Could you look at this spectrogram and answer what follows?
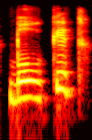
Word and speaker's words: bouquet: le puede colocarle Okay bouquet del francés la terminación en t no es una característica del español por lo que se ha eliminado y la secuencia ou tampoco en pronunciación es como u entonces la RAE lo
